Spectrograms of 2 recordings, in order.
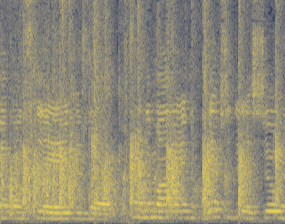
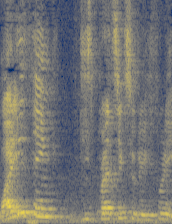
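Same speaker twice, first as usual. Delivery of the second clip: plain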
